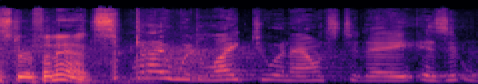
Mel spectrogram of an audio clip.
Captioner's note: some Applause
